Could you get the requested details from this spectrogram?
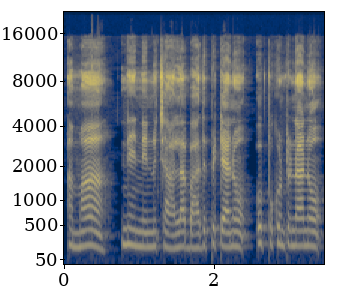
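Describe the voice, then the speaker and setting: A woman reading a gentle, loving daughter. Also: mid-range voice, steady tone, a little fast, lightly acted. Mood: pleading, tender. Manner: soft, pleading and affectionate. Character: gentle devoted young adult daughter.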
